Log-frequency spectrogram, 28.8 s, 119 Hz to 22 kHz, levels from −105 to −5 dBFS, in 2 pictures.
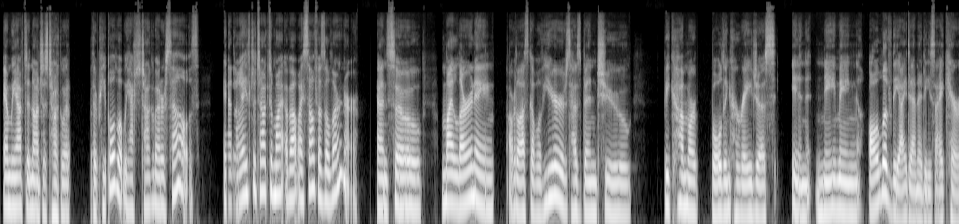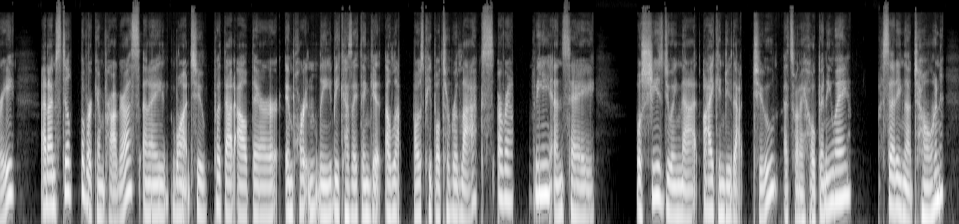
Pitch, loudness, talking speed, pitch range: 165 Hz, -18 LUFS, 210 wpm, 150-195 Hz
